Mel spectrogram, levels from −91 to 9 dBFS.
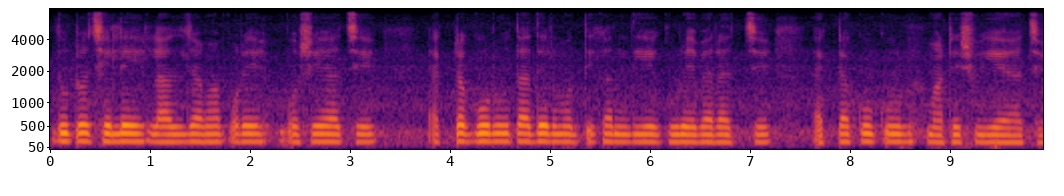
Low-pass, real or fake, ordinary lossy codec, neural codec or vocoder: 7.2 kHz; real; none; none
